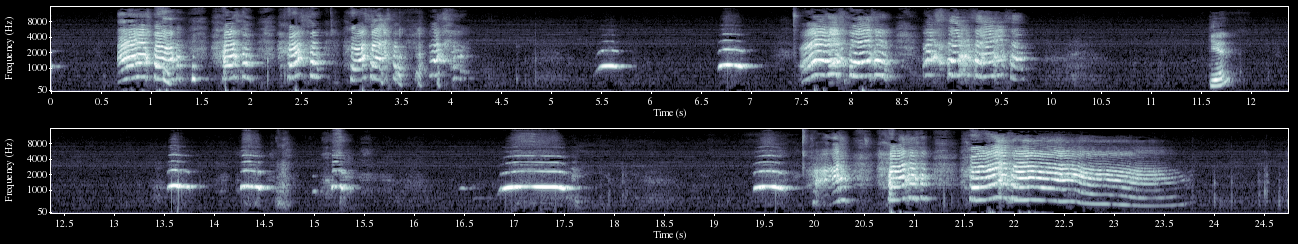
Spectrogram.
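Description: A toddler girl squeals and babbles excitedly close by.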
